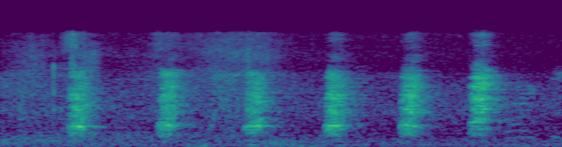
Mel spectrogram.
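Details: Playful Kerry Blue Terriers, including silver Keely who wants to play with everyone, with the dog next door: six sharp, evenly spaced yapping barks, about two each second, over a light background hiss.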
